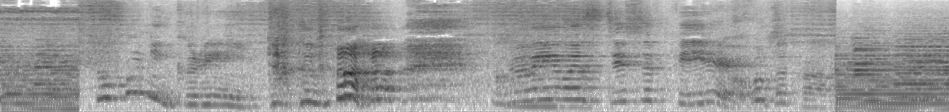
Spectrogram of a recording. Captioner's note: laughs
